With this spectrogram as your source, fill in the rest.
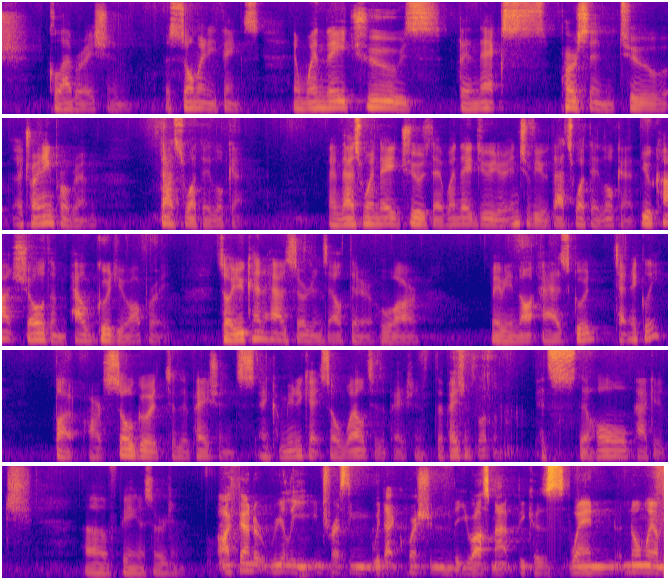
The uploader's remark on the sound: answers questions from the audience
